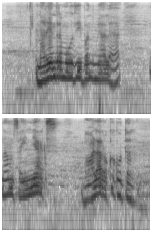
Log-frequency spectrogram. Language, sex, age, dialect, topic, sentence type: Kannada, male, 60-100, Northeastern, banking, statement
